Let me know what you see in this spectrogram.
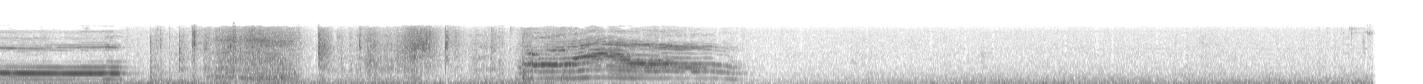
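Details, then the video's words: Siamese cat meowing indoors: a short harmonic yowl at the start, a noisy burst of knocking sounds, then a long wavering meow that slides downward, followed by quiet room noise. "FUNNIEST SIAMESE CATS EVER"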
